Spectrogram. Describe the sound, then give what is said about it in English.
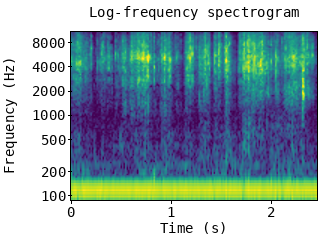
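Plastic packaging around a durian custard is peeled back, giving a steady run of crinkly, tearing rustles with many small bursts over a low hum. “Okay, it's all wrapped in this little packaging material. Just peel it back.”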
